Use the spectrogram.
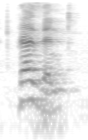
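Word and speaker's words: present: और पर हो जबकि तो जब ये वर्ब के रूप में यूज़ होता है तो उसका स्ट्रेस बदल जाएगा प्राइमरी स्ट्रेस तो प्राइमरी स्ट्रेस के बदलने से देखिए कैसे उच्चारण बदल जाएगा। यहां लिखा है प्रेजेंट pronounced as a verb.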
